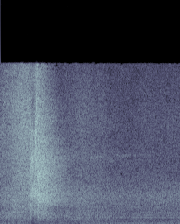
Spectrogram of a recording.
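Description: A short, sharp swish of karate uniforms as a group of students moves their arms together in unison at the start of a kata, about half a second in, over a steady low hum.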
